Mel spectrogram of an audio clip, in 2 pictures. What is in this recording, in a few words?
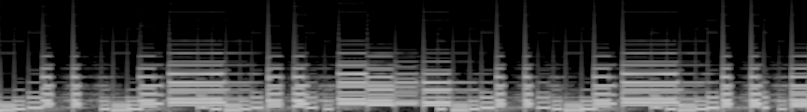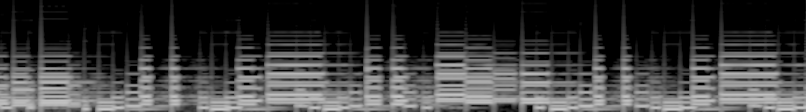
Vox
